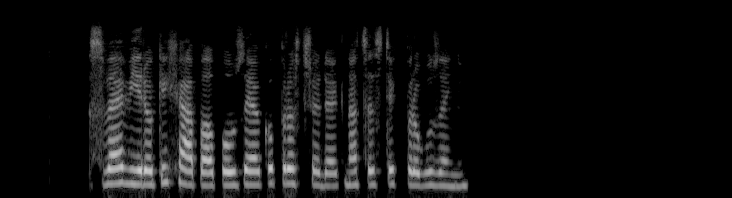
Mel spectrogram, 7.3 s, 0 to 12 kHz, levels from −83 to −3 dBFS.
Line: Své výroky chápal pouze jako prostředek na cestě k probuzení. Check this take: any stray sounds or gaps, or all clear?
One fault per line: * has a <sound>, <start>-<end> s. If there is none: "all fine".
all fine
